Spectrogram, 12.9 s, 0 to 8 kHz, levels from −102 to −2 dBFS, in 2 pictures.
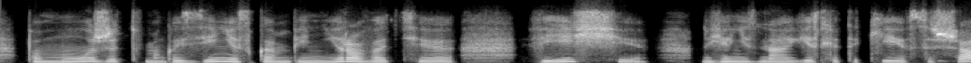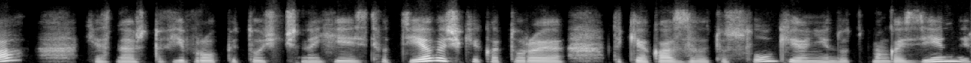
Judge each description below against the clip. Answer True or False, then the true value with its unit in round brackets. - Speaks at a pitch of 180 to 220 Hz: True (185 Hz)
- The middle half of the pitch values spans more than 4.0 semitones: False (2.4 semitones)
